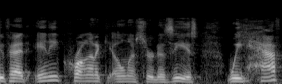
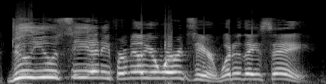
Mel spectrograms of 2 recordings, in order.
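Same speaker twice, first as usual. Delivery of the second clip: much higher and louder, a revival preacher whipping up the room; fired-up preaching; 10 semitones higher, 11 dB louder than usual. Acted. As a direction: shout it to the back rows with full fervor.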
